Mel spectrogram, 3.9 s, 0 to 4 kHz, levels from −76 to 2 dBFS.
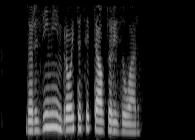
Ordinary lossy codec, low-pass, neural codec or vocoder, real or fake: AAC, 16 kbps; 3.6 kHz; none; real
